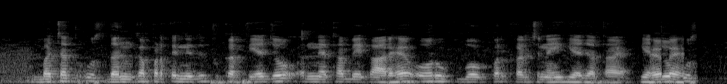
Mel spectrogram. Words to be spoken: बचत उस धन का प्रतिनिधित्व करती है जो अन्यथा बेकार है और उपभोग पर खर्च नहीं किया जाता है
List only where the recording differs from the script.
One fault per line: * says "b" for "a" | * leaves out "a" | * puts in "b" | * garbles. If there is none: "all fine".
* garbles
